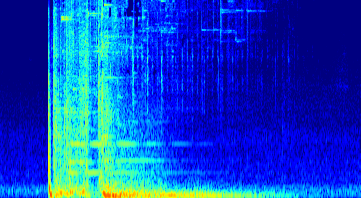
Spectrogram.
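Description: A loud alert chime rings out and slowly fades.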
